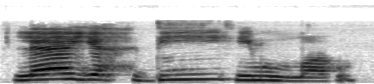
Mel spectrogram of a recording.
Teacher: لام جلالہ ہیوی ہے کیونکہ اللہ تعالیٰ کے نام سے پہلے جو ورڈ ہے اس کے لاسٹ لیٹر دمہ ہے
